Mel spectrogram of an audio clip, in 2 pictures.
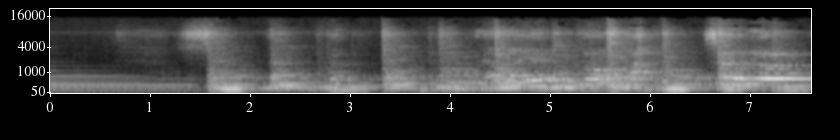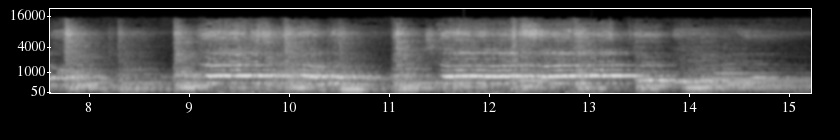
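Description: Gypsy swing song performed live: a woman sings over an acoustic guitar and an archtop electric guitar. A held chord rings out and fades for about the first second and a half, then the guitars come in strumming a rhythm and the voice returns, holding several long notes in the second half.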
